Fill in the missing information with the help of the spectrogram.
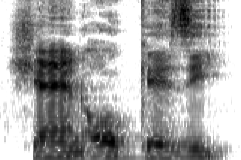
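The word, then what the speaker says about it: Seán O'Casey: ये भी सही है, बट क्योंकि ये आयरलैंड से इनका ताल्लुक है तो आयरिश प्रोनाउंसिएशन इसकी होगी, दैट इज़ शैन ओ केजी।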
